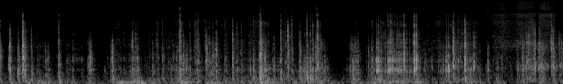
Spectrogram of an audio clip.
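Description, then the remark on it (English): Wrapping paper crinkles and crackles as it is creased and folded, a steady run of sharp rustles and snaps with no voices. “Make a crease right there.”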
